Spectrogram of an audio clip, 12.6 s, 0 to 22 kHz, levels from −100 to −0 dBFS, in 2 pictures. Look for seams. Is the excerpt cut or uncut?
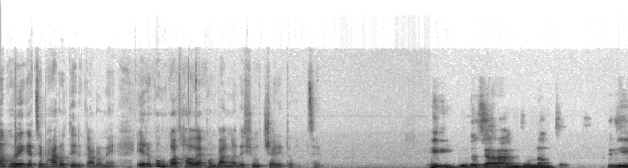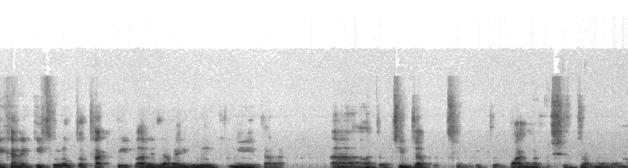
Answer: uncut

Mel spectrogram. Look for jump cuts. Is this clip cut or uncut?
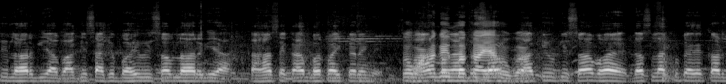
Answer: cut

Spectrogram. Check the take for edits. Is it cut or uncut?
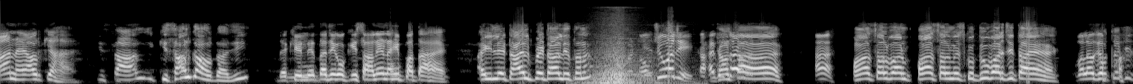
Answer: cut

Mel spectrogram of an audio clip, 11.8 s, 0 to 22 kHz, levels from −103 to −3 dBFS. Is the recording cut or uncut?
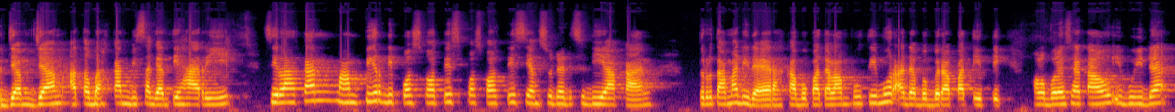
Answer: uncut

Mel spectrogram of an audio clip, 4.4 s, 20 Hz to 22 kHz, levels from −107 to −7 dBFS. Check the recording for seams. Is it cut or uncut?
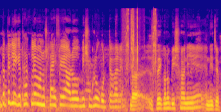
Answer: cut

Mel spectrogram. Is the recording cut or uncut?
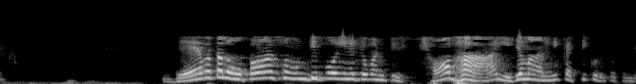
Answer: uncut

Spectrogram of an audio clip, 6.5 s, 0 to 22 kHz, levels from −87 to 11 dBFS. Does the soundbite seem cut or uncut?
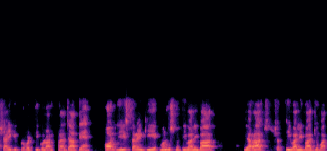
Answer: uncut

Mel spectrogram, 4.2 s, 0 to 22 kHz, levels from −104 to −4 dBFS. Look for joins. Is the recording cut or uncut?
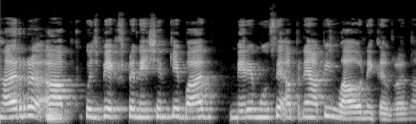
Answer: uncut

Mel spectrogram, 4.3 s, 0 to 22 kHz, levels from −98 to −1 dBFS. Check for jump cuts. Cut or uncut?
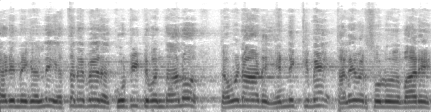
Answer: uncut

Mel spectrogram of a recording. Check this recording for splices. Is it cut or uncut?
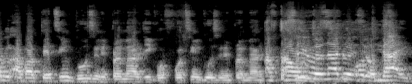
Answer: cut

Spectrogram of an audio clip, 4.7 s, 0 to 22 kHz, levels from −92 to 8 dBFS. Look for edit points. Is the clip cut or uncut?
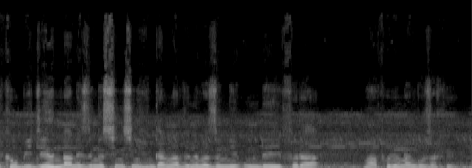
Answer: uncut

